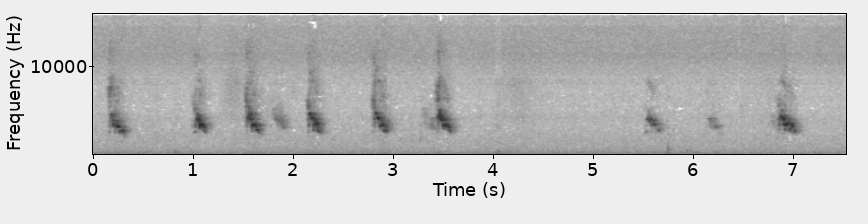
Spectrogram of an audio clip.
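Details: Sparrow call meant to attract birds: a run of bright, clipped descending chirps about every half second, a pause, then a few more scattered chirps, clean background.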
